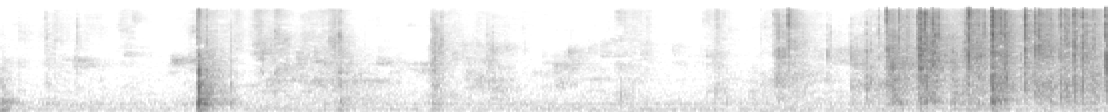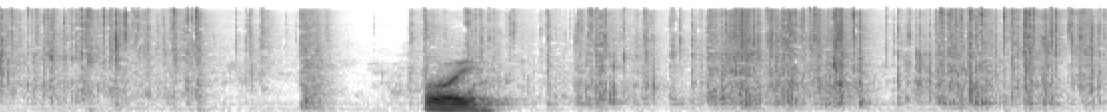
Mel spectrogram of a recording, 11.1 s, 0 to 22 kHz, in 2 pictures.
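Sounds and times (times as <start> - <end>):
plastic bag crinkling: 3.8 - 11.0.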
